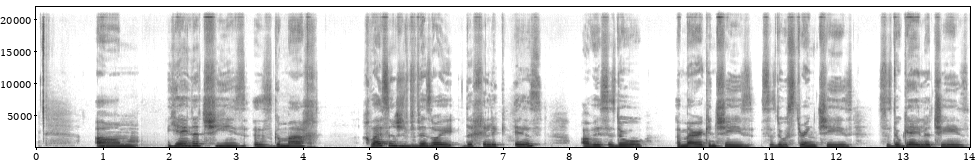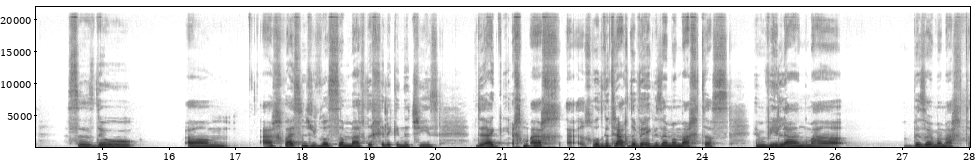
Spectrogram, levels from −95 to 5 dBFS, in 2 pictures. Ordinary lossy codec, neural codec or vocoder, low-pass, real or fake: none; vocoder, 48 kHz, 128 mel bands, Vocos; none; fake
